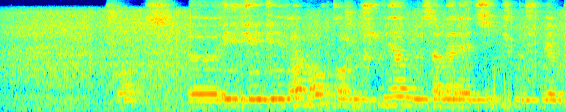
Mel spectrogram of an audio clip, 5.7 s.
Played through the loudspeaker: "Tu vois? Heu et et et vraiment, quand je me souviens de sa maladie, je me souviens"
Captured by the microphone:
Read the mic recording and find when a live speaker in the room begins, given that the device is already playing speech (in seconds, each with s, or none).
none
